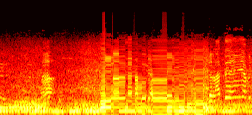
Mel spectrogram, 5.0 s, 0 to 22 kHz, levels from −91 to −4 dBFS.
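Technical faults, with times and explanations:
2.02 to 4.10 s, robotic sound from repeated short buffers: fresh audio is likely reaching the playback stage too slowly, so the software keeps replaying the last fragment it holds, one of about 10.7 ms, and discards the real audio it misses. Around seven tenths of this stretch is filled this way. Each identical repeat imposes its own period on the signal, turning the sound into a rigid, metallic buzz fixed at 93.8 Hz that only loosely tracks the original contour.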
